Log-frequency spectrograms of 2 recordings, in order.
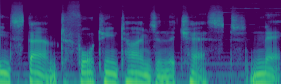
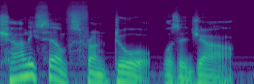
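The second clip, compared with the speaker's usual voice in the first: ordinary talk, nothing marked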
